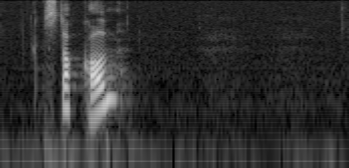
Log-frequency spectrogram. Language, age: Norwegian, 50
